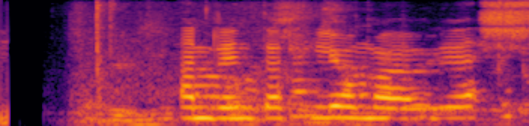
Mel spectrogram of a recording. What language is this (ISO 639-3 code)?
isl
